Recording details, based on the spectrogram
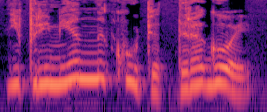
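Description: A bright-toned, gushing young wife in a radio play who dotes on her husband, her voice sitting a little high for a woman. Her talk is eager and affectionate, full of tender fuss and excitement, as an actress plays her. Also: normal speed, husky. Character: young wife, a music student, eager and doting.

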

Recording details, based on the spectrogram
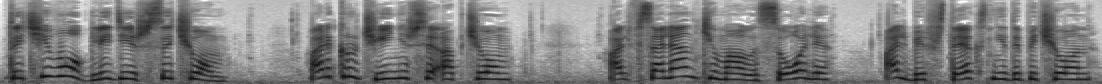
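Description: A woman's voice: sits high, unhurried. A woman playing a caring yet commanding magical young wife in a rhymed fairy-tale radio play. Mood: concerned. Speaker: student radio-play actor.

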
